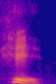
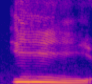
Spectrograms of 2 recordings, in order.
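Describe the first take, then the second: First: The word starts with a clear h sound. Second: The word starts with no h sound. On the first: "it's he" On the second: "they don't say H"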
